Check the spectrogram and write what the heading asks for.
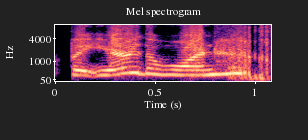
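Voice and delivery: giggling mid-quote; laughing through it. Retold or imitated. Piper's line dissolving into laughter.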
